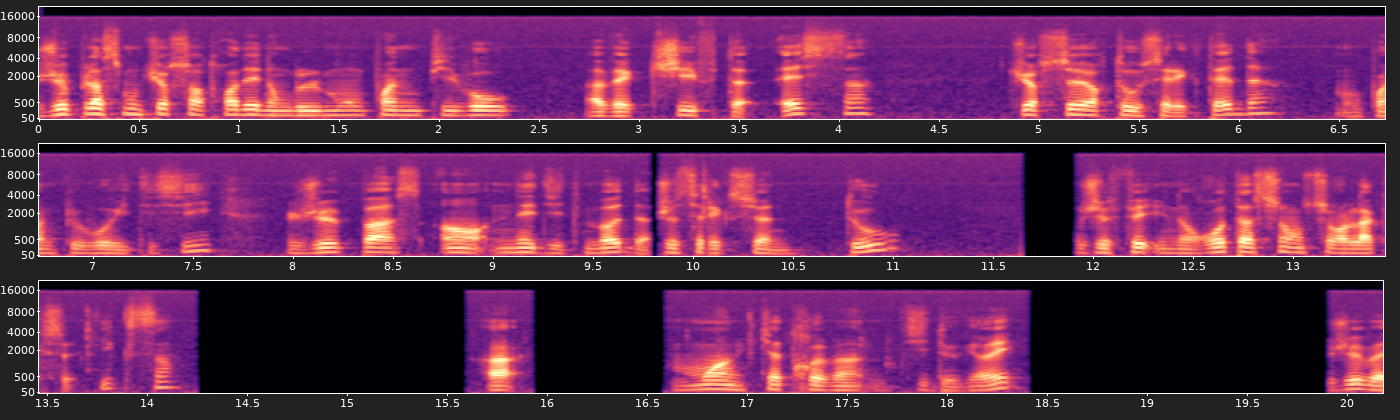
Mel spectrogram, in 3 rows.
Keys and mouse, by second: 2.8 shift+s, 8.3 click, 9.8 a, 12.3 r.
